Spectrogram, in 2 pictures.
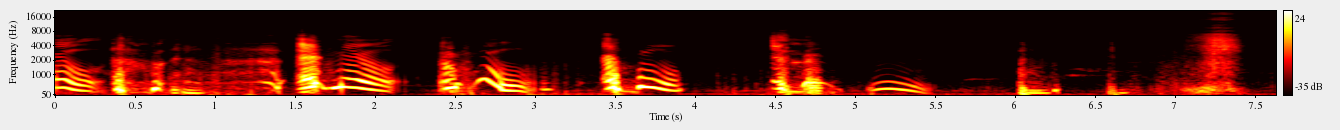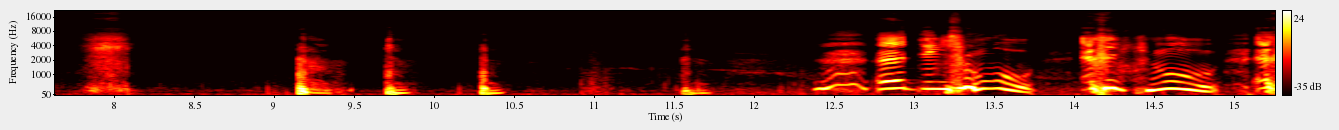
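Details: Repeated voiced coughs and throat clearing in short bursts with pauses, in a person getting sick with a cold who also had a nosebleed; cough.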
